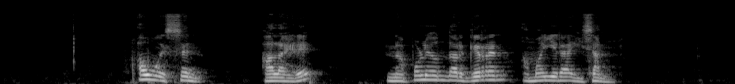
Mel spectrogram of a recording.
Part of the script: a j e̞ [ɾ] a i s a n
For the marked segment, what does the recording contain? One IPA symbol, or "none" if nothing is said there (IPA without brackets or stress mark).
ɾ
